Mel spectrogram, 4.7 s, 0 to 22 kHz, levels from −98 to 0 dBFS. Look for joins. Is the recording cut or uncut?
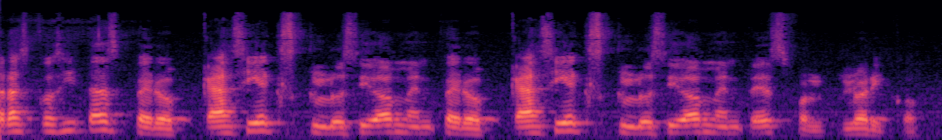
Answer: cut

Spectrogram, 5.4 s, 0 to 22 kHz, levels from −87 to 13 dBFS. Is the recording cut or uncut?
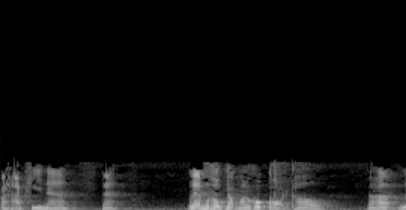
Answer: uncut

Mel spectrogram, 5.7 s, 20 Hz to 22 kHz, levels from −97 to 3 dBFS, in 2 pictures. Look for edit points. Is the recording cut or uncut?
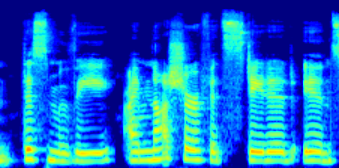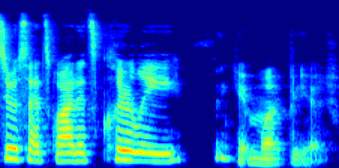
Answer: uncut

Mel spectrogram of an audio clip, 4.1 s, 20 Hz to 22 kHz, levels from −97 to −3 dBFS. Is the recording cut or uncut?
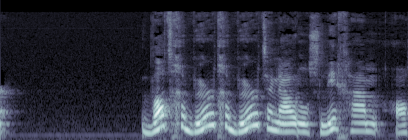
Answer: cut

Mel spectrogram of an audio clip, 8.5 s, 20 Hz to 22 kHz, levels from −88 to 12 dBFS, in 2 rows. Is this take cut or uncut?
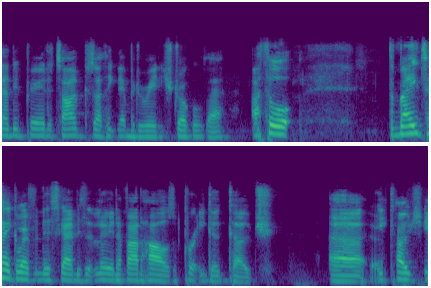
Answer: uncut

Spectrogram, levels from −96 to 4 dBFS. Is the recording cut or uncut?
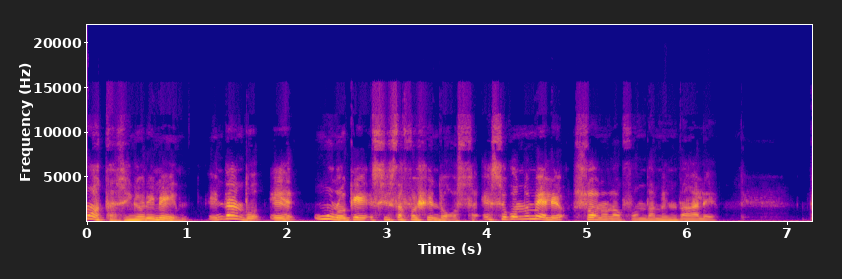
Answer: cut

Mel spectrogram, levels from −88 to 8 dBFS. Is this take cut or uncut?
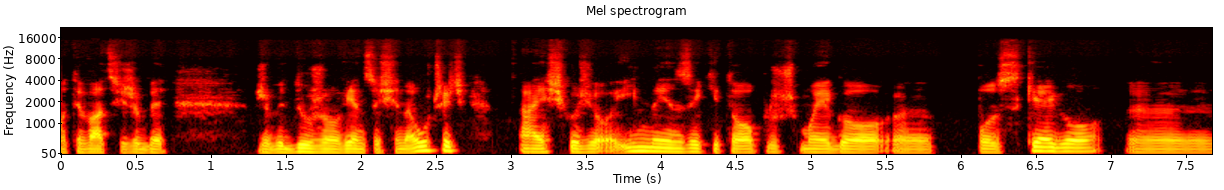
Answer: uncut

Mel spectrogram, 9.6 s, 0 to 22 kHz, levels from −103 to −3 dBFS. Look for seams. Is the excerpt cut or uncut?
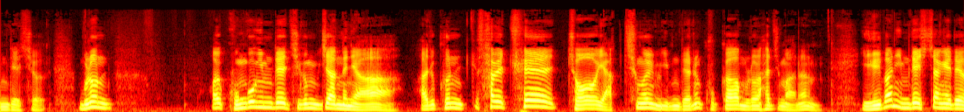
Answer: cut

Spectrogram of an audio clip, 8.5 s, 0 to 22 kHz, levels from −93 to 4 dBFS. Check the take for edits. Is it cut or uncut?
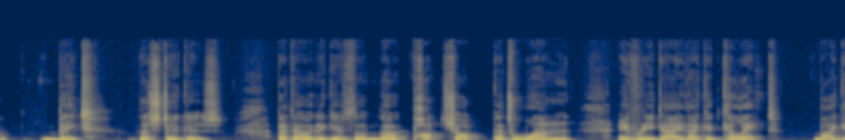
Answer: cut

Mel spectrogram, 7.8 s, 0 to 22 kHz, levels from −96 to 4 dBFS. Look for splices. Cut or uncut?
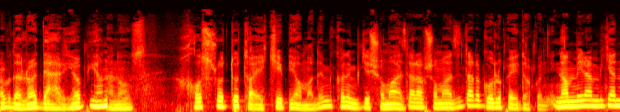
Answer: cut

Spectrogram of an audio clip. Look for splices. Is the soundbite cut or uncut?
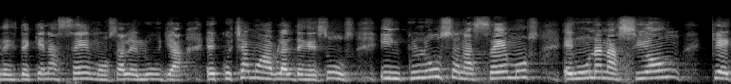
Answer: uncut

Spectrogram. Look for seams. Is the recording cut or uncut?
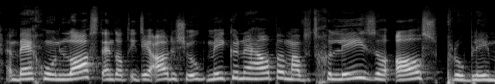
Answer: cut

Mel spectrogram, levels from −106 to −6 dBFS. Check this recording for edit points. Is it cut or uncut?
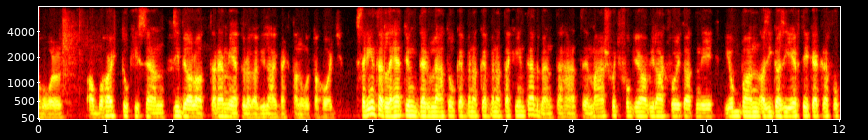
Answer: cut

